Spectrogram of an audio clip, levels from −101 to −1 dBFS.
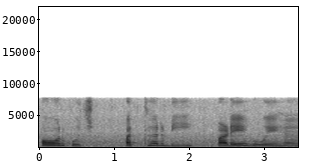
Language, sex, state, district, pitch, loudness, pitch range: Hindi, female, Haryana, Charkhi Dadri, 240 Hz, -19 LUFS, 230-255 Hz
